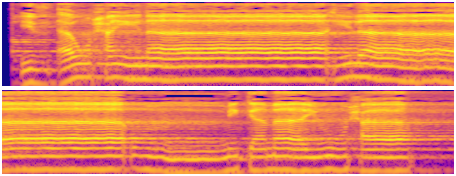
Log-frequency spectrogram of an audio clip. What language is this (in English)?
Arabic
